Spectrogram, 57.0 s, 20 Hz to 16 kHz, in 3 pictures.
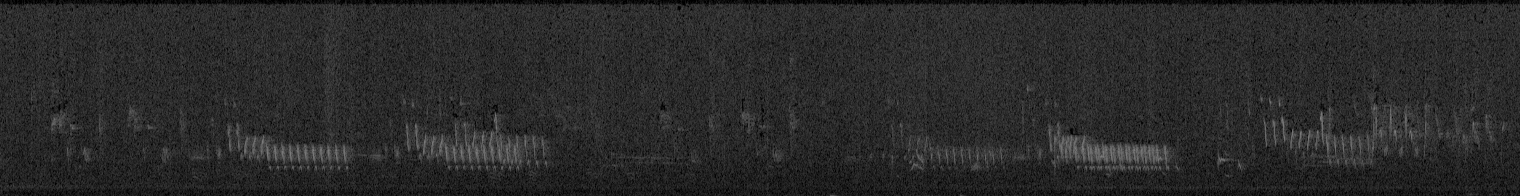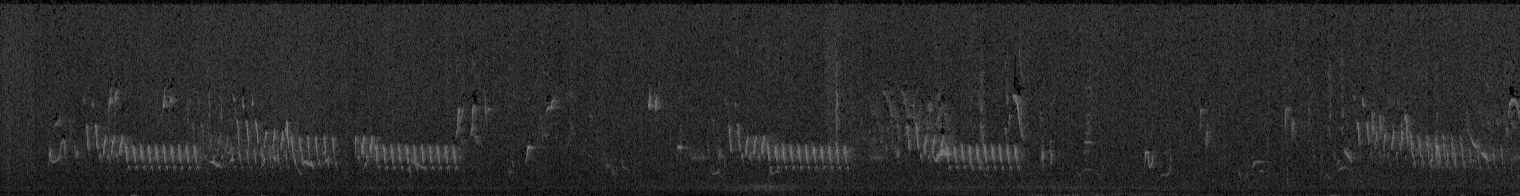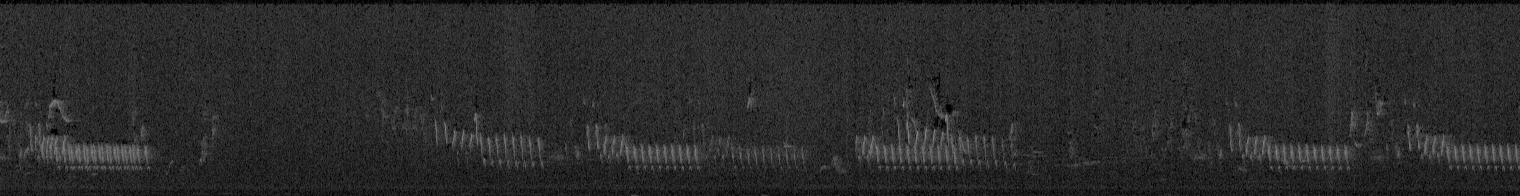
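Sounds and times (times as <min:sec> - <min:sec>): bird chirps: 0:10.6 - 0:18.9, 0:19.6 - 0:40.9.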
